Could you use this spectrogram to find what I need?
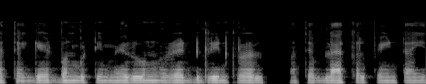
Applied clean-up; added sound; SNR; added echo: none; none; none; none.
